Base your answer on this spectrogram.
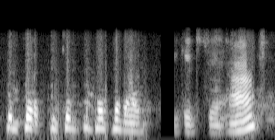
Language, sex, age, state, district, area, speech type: Marathi, male, 18-30, Maharashtra, Washim, urban, conversation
